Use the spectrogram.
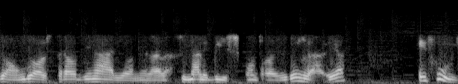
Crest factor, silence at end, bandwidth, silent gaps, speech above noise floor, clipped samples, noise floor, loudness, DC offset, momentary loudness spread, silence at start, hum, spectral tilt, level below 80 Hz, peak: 20 dB; 0 s; 13 kHz; none; 29 dB; under 0.1%; -48 dBFS; -20 LUFS; under 0.1%; 4 LU; 0 s; none; -7.5 dB/octave; -52 dBFS; 0 dBFS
